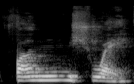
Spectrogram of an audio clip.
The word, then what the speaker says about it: feng shui: Now, how do you say feng shui? I've heard so many people pronounce it in so many different ways. The fu, the feng, the hu. It's feng shui.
